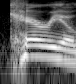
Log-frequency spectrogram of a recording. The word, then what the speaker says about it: Cario: It's meant to be Cario, like as in Lucario.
